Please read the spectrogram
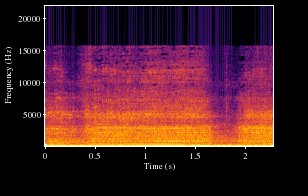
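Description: Steady low hum inside a car's cabin.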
